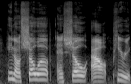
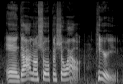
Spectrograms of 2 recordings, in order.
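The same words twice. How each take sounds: First: Each word laid down slowly; slow, deliberate repeat. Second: Said in the usual way. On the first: Shown as a demonstration. To viewers, a slow emphatic sermon repeat. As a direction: drag it out for weight.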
